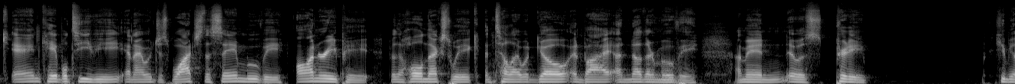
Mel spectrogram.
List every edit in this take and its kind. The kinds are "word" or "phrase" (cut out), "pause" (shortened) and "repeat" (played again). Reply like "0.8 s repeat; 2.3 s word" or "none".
2.9 s pause; 3.8 s pause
